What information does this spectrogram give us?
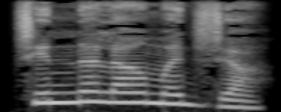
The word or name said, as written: ಚಿನ್ನಲಾಮಜ್ಜ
